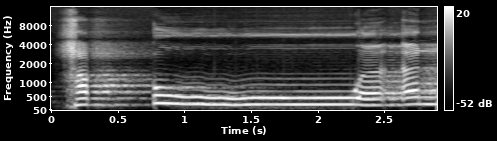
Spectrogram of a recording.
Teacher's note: Haq, haqqu, ada dumat tanwin bertemu waw, namanya bacaan idgham bi gunnah. Kita tekan 3 ketuk, siap masuk pada huruf waw.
